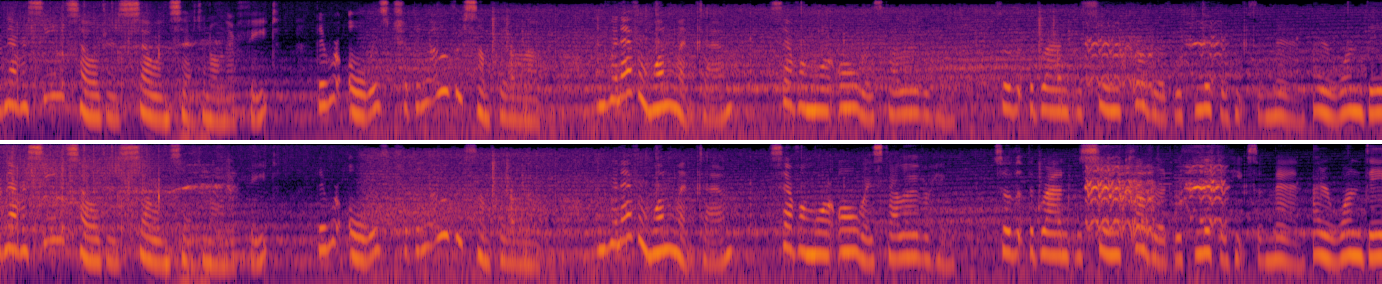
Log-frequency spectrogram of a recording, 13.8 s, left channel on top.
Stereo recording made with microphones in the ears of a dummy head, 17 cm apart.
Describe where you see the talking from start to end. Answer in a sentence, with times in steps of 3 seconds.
In this clip you hear the talking in the centre from 0 s, on the left from 3 s, in the centre from 6 s and on the right from 9 s.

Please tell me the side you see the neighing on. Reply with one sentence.
You can hear the neighing on the right.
